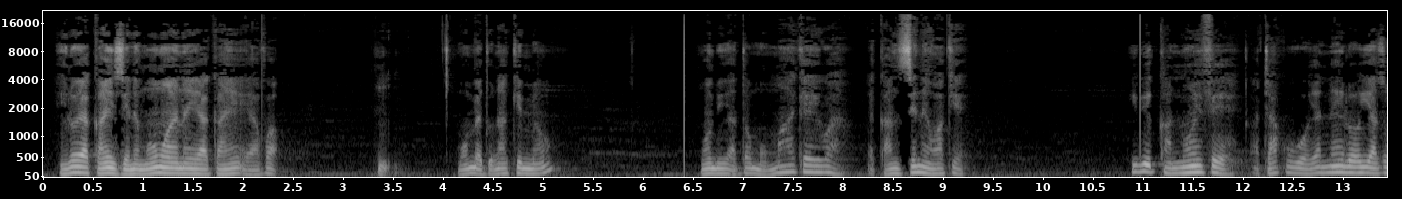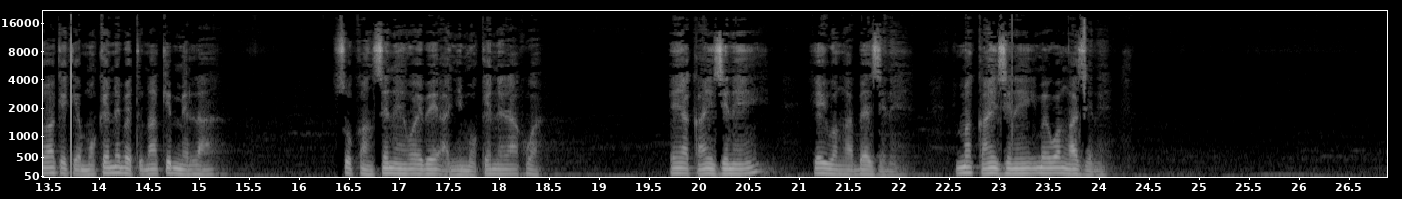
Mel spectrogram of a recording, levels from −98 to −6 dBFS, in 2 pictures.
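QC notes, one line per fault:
Throughout, generation loss: swirly, hollow, smeared speech with softened attacks, likely from about three passes of lossy coding that fits AAC-LC near 64 kbit/s, each adding fresh quantisation damage.
2.19, 6.41, 10.97, 13.72, 23.13 and 23.86 s, bit error spike: a sharp broadband tick each time, unrelated to the speech, where a flipped bit briefly throws a sample value far off before it snaps back.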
